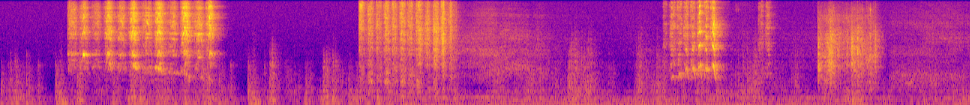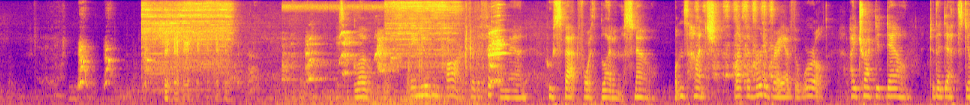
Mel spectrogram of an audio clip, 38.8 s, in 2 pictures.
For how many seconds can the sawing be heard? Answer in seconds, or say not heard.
12 s.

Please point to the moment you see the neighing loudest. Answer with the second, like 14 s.
29 s.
